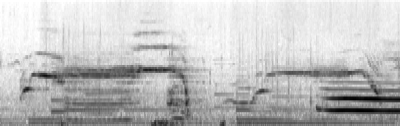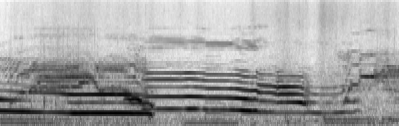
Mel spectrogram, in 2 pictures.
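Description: A bull elk in the video game WolfQuest calls repeatedly with high, sliding, whistle-like cries. Several rising and falling wails overlap over a low ambient hum, some louder and nearer than others.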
